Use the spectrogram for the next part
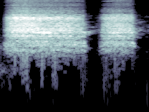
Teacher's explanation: So it is voiceless palatal, because you move from the alveolar ridge to the hard palate, the beginning of the hard palate. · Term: sh sound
